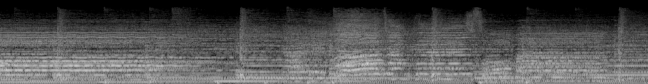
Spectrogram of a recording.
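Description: A worship vocal team of men and women sings a Korean praise song through microphones over sustained instrumental accompaniment, with held low notes underneath.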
